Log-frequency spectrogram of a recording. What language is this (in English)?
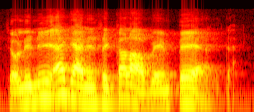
Finnish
